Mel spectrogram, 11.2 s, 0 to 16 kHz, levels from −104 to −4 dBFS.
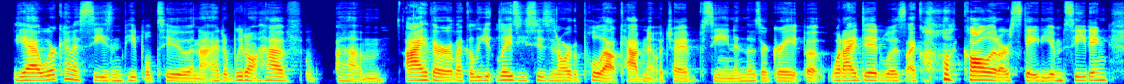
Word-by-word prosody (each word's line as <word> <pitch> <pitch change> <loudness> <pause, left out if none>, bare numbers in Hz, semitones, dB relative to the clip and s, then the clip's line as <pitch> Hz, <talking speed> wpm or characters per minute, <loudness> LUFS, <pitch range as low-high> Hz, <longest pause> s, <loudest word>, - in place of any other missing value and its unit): Yeah. 165 0 +4
We're 190 +5 +1
kinda 210 -2 -2
season 150 -3 -6
people 140 -3 -7
too, 140 -1 -3
and 125 -3 -5
I 140 +6 -2
do 145 - -6
we 170 +6 -3
don't 165 -3 +1
have 160 -1 0
w - - -16 0.2
um, 135 -3 -7 0.2
either 165 -3 +6
like 150 +1 -4
a - - -1
li 160 +2 -3
lazy 180 -2 -1
Susan 155 -2 -7
or 145 0 0
the 140 - -8
pullout 160 +3 +2
cabinet, 130 -3 0
which - - -12
I 140 - -1
have 130 0 -3
seen, 130 -3 -7
and 140 +3 -7
those 145 -1 -7
are 135 - -3
great. 135 +1 -3
But - - -3
what 165 0 +1
I 160 0 +6
did 165 -1 +1
was 145 -1 -4
I - - 0
ca 215 +8 -1
call 185 -2 +8
it 160 - +4
our 140 0 +1
stadium 145 +1 -3
seating 165 +2 -2
150 Hz, 235 wpm, -24 LUFS, 140-165 Hz, 0.2 s, call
